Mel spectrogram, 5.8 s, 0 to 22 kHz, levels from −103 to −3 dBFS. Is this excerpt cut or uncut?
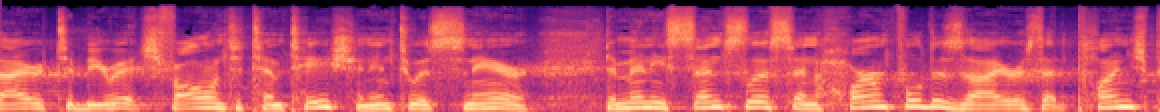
cut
